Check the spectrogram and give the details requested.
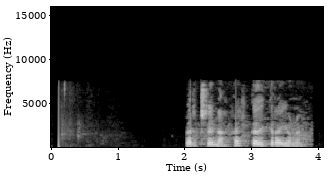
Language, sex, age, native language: Icelandic, female, 60-69, Icelandic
